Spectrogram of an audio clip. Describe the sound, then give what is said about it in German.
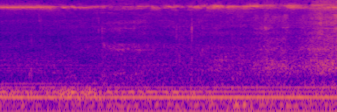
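A hot air rework station blows steadily, a constant airy rush with a low motor hum and a thin high-pitched whine running throughout, with no speech. “Auf dem Abstand von der Hot Air ist das unkritisch, wie warm die ist.”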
